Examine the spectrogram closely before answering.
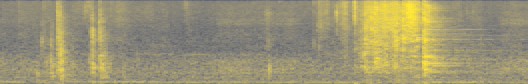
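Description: Metal kitchenware handled: two light knocks, then a clatter with faint metallic ringing about three and a half seconds in, as a metal baking pan is fetched.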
